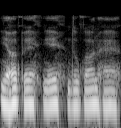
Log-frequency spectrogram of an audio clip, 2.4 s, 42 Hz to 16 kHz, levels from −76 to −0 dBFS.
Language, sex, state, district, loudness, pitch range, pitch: Hindi, male, Uttar Pradesh, Saharanpur, -16 LUFS, 120-130 Hz, 125 Hz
